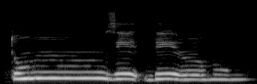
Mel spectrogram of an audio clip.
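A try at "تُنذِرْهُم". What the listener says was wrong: তুম, নুনের উচ্চারণ করবো না, হ্যাঁ, একটা গুম এরকম হবে, হ্যাঁ। তুম দের হুম, এটা গুন্নাতে সময় দিতে হবে, দেখো 2 কাউন্ট গুন্না। তাহলে তুম দের হুম।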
